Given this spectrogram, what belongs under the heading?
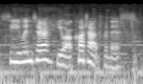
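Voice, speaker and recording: A woman voicing a stern, condescending male mentor in a visual novel, measured and dry as he instructs a student. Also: fairly high pitch, animated, music in the background, natural voice. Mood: measured, instructive.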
